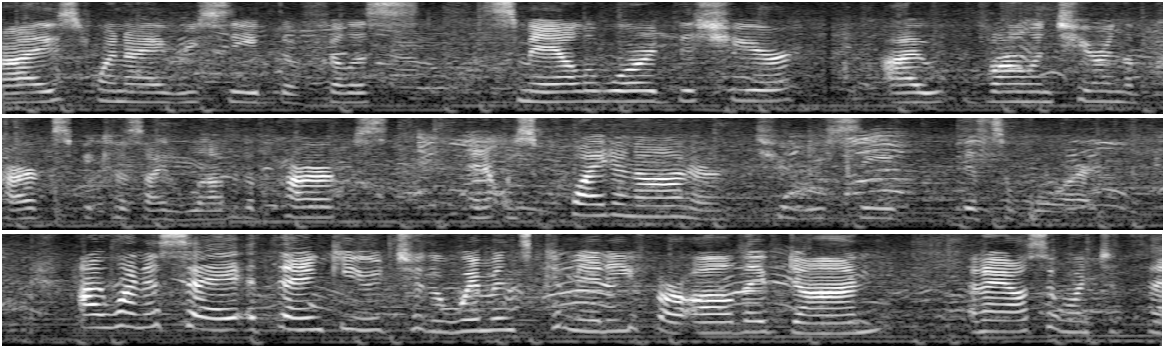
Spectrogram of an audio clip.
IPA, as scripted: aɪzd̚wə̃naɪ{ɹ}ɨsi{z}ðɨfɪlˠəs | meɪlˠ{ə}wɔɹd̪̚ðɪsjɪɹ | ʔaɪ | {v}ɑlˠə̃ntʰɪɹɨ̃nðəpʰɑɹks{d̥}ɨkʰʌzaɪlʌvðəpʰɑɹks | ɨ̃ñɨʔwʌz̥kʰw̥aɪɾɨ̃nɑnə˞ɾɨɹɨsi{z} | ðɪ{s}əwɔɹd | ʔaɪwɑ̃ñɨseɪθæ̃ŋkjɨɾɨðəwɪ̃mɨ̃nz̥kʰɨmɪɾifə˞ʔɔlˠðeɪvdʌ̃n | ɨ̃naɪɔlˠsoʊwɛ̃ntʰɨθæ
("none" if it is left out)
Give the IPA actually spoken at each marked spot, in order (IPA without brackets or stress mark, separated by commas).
ɹ, v, ə, v, b̥, v, s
